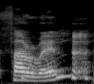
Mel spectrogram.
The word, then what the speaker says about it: Farvel: c'est farvel, ça veut dire adieu tout simplement en oh, danois. D'accord. – Donc c'est pas le cap Farvel.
